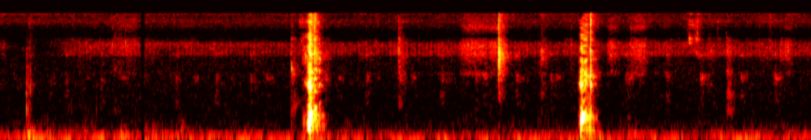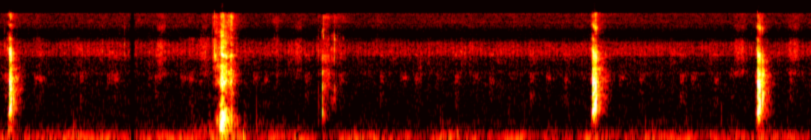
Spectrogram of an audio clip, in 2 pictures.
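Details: Sun conure parrot imitating its owner's hiccups: short, sharp hiccup sounds at irregular intervals, partly the parrot's copy of human hiccups.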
